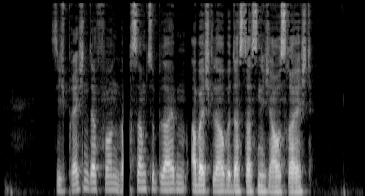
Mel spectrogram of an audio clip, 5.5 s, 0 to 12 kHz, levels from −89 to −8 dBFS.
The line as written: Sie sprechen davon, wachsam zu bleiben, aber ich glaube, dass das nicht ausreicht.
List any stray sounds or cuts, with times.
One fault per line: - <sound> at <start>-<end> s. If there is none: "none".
- dropout at 1.8-2.0 s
